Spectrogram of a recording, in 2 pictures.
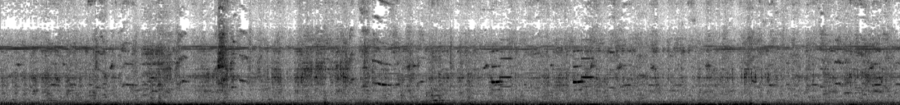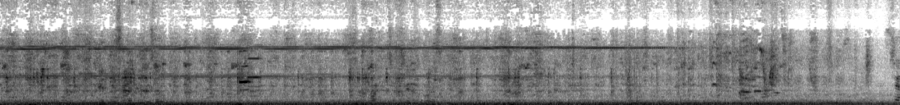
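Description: Tram running along street track, heard from inside the car: a steady low rumble, heavier for the first half and easing after about halfway, with a faint high steady whine above it.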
